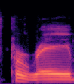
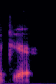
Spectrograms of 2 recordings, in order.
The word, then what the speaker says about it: Pere: It's Pere, but no one gets it right, so it doesn't bother me at all. Most people say Pere.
